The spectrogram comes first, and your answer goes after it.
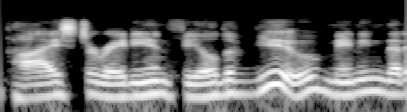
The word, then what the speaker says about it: steradian: The unit for a solid angle is the steradian, pronounced steradian.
